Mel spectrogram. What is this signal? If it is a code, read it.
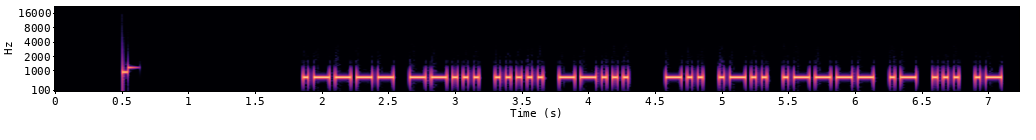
Morse code, heard as a keyed tone, about 30 wpm, 700 Hz. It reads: 1757 DL1ASA
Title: Worked All Europe DX Contest - QTC Exchange - 30wpm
